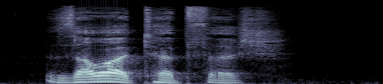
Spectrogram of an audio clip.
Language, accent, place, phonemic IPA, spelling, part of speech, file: German, Germany, Berlin, /ˈzaʊ̯ɐˌtœpfɪʃ/, sauertöpfisch, adjective, De-sauertöpfisch.ogg
- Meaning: grumpy, disgruntled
